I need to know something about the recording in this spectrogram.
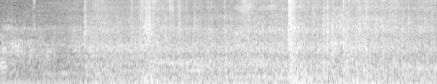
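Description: A heavy truck engine roars as it approaches.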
